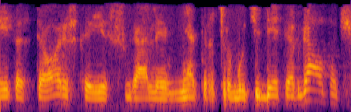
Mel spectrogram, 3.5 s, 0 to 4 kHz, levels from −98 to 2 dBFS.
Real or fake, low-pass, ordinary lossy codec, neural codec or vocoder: real; 3.6 kHz; MP3, 24 kbps; none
